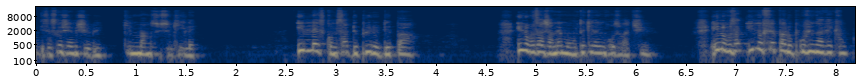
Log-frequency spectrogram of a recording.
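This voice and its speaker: A woman's voice: medium pitch, dark tone, husky. A woman from Cameroon, a mother and live streamer, scolding a rival in a heated, confrontational rant. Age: young adult to middle-aged, a mother.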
